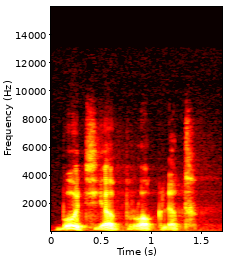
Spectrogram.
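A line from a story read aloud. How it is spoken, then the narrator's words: Muttered. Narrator (Russian): пробормотал Джон Ф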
